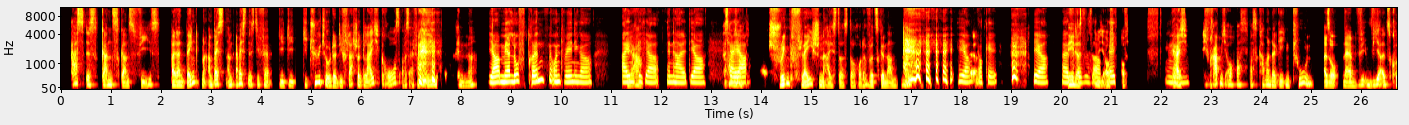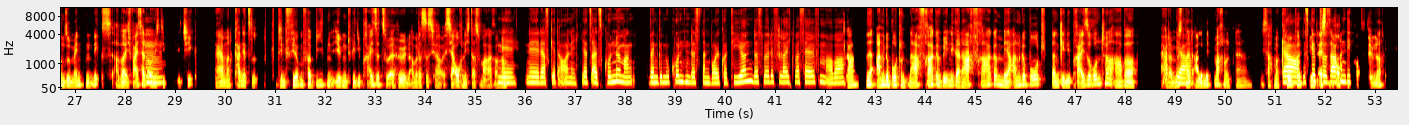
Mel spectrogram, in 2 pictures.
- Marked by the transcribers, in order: laugh; unintelligible speech; laugh
- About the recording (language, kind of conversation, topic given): German, unstructured, Was denkst du über die steigenden Preise im Alltag?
